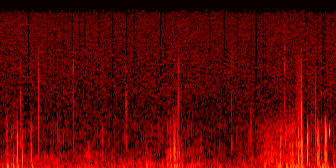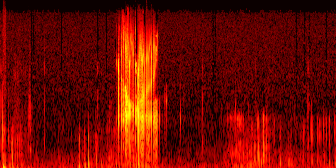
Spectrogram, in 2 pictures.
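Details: A mother's huge belly with stomach growling (borborygmi): low rumbling and gurgling, with a louder, higher gurgle near the end.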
